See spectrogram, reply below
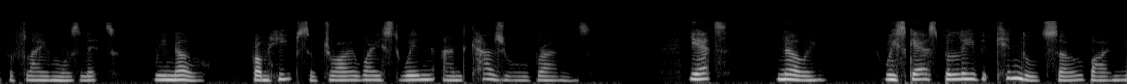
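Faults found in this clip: No faults found in the speech; audio bandwidth tops out around 7.6 kHz, consistent with a wideband voice path.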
